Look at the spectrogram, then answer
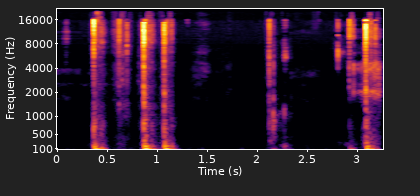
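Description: Several sharp clicks in irregular bursts, close and fairly loud with silent gaps between them, like keys pressed on a computer keyboard while a prompt is typed.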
